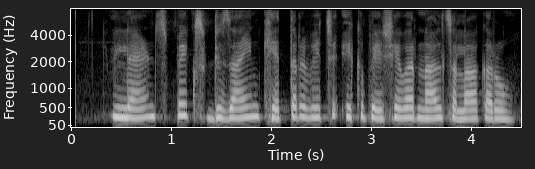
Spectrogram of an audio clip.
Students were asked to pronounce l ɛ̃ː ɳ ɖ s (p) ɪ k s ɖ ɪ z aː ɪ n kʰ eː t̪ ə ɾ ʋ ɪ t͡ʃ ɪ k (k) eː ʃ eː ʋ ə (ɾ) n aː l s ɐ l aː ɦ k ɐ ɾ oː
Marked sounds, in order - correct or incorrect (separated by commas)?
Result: correct, incorrect, correct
